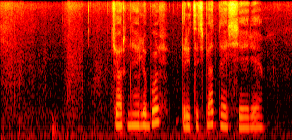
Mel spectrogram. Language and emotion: Russian, sad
